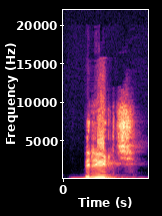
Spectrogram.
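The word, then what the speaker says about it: bridge: silent letter का आपको ज्ञान नहीं है तो ब्रिज क्या करेंगे इसको बिना साइलेंट का जो गलत है लेकिन इसको अगर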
